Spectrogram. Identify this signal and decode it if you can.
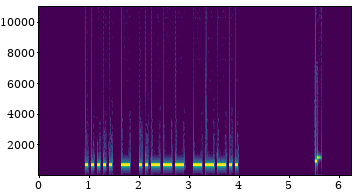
Morse code, heard as a keyed tone, about 20 wpm, 700 Hz. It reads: 5T28
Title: Common Cut Numbers - 4-Digit 20wpm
